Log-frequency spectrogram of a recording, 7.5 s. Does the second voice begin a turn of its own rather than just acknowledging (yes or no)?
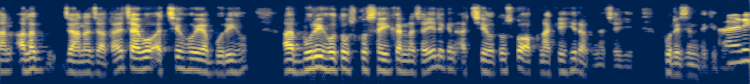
yes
